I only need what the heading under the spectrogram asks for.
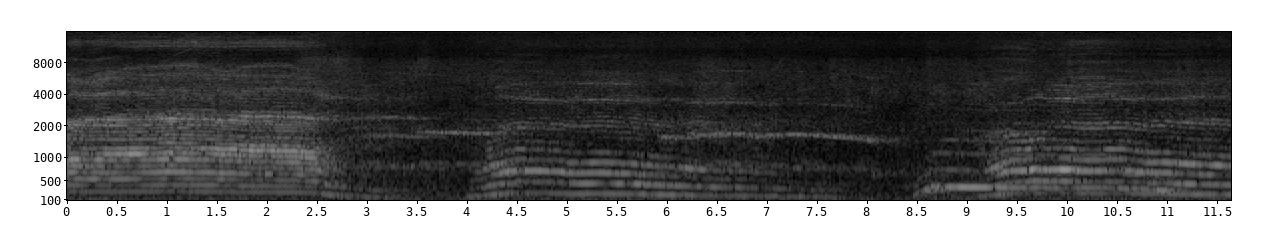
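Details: During a tense standoff between two cats, long harmonic yowls rise and fall in pitch, each dropping into a low moaning growl before another wavering wail starts up, loud and continuous.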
